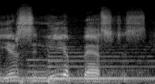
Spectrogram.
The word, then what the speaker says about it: Yersinia pestis: bactéria e yersínia testes o nome é difícil porque é o nome científico mas ele se pronunciasse yersinia pestis ela era disseminada pelo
